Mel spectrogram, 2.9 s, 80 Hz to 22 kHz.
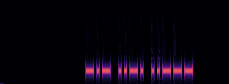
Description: Morse code, heard as a keyed tone, about 34 wpm, 700 Hz. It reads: KF2
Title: USA Call Sign Prefixes - 35wpm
